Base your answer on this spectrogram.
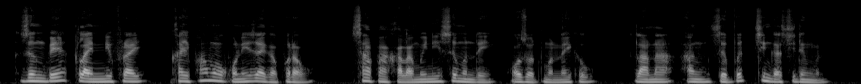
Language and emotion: Bodo, sad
